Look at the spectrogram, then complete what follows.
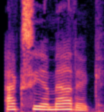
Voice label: "axiomatic", American English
